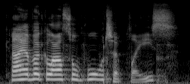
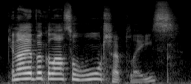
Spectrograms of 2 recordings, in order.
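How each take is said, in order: Both takes have the same delivery.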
